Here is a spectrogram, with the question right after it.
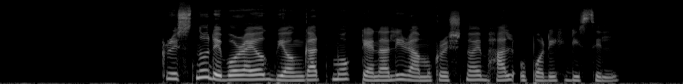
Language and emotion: Assamese, neutral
